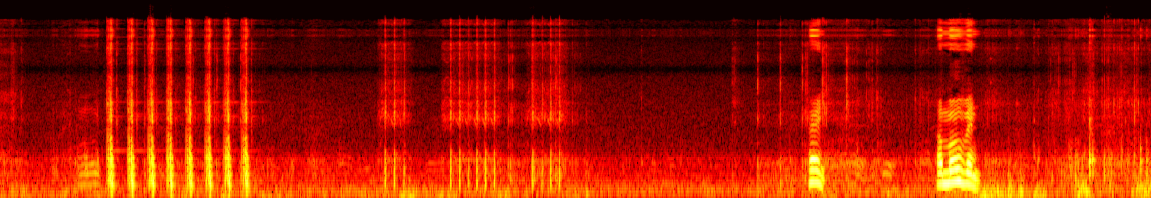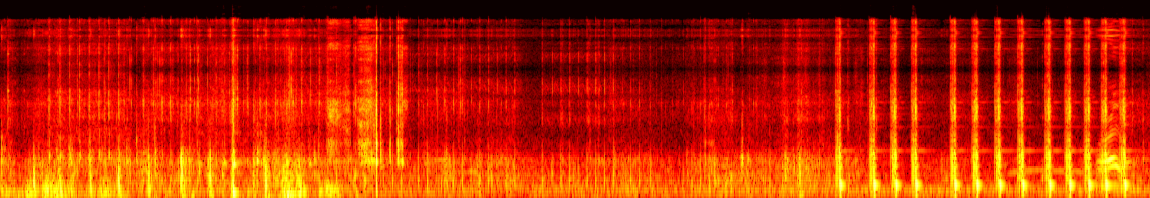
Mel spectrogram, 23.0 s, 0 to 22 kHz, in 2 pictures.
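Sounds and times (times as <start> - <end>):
running footsteps: 10.3 - 20.5
gear rustling: 10.4 - 20.2
airsoft guns firing: 19.8 - 23.0.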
